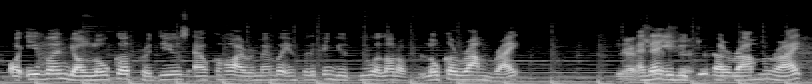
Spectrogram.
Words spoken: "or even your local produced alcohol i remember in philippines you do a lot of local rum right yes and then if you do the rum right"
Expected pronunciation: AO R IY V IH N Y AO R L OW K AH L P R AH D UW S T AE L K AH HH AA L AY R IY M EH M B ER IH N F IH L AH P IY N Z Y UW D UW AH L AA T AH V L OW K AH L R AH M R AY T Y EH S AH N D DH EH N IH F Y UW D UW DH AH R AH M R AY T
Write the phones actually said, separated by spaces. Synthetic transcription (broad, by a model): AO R IY V IH N Y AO L OW K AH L P R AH D UW S EH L K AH HH AA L AY R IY M EH M B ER IH N F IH L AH P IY N Y UW D UW AH L AA T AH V L OW K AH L R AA M R AY T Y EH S AH N D EH N IH F Y UW D UW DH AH R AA M R AY T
